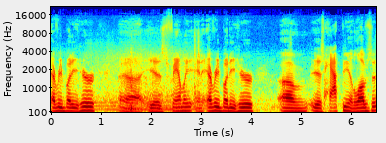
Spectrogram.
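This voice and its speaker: A man speaks at medium pitch and a moderate pace, with monotone, flat intonation. Noticeable background noise runs underneath. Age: 70s. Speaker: visiting angler. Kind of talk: interview.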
